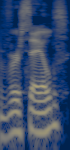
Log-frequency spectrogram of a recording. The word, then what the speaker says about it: Versailles: There is, this is their pronunciation, Versailles, Kentucky.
